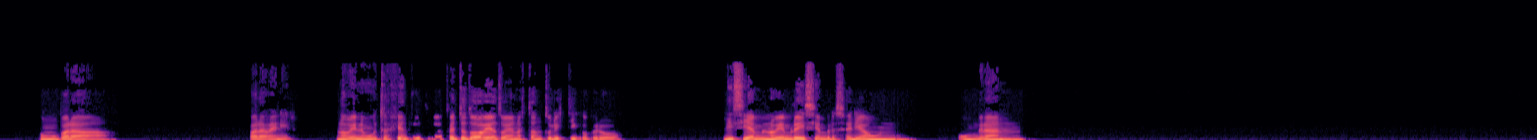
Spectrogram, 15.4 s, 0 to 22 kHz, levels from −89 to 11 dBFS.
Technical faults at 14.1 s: none

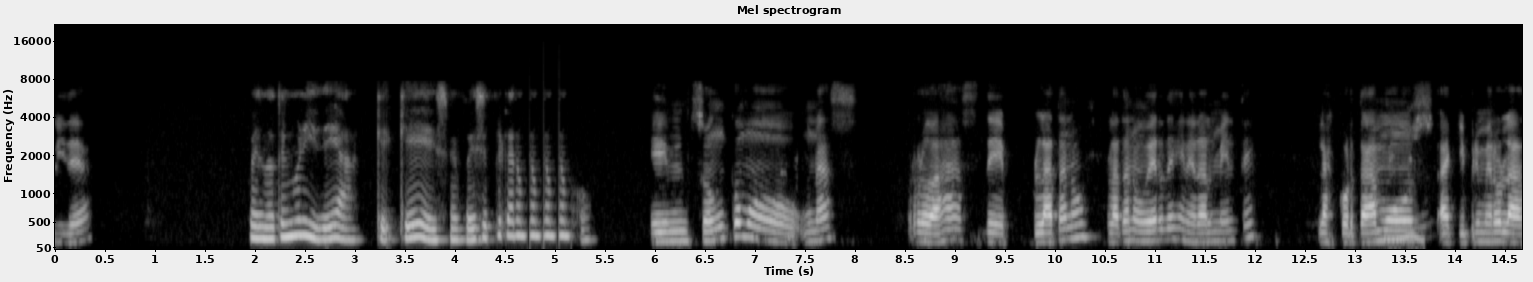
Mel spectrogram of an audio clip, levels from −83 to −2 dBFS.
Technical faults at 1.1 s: none

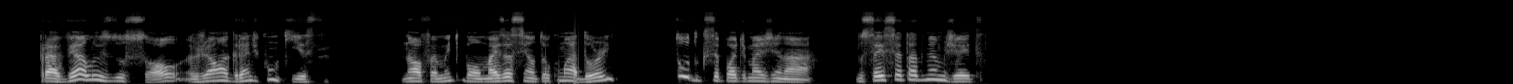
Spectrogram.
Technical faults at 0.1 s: none

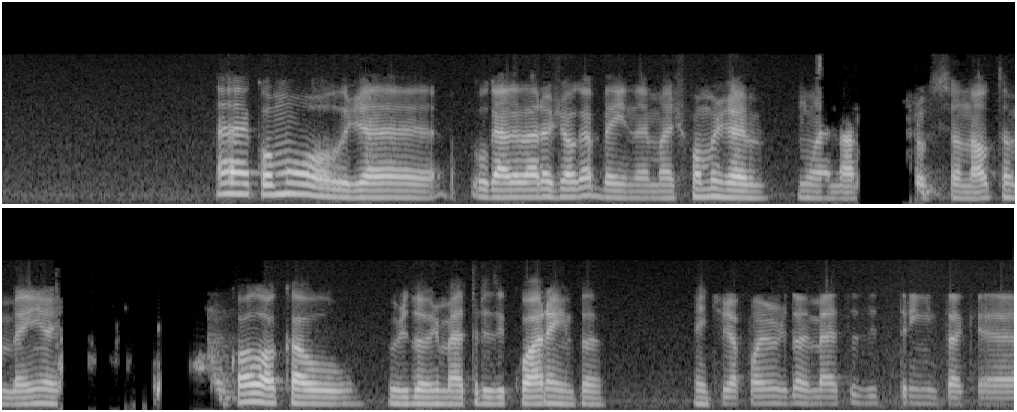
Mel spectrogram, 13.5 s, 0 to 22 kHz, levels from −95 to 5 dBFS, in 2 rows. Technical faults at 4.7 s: none

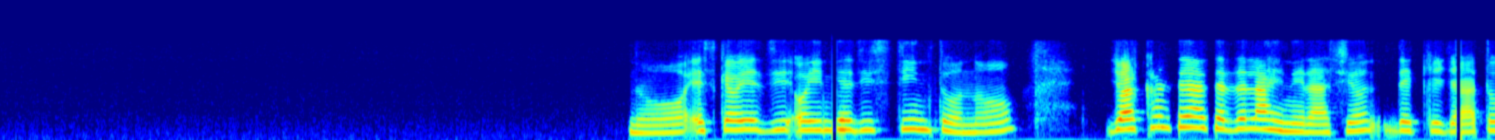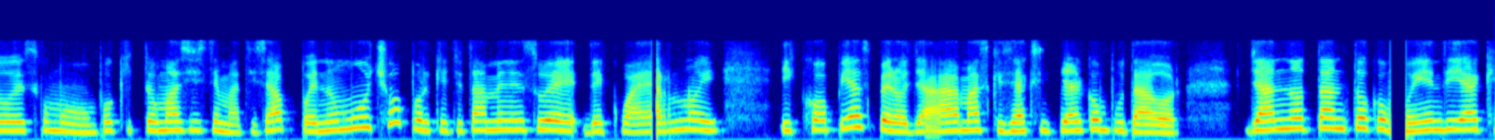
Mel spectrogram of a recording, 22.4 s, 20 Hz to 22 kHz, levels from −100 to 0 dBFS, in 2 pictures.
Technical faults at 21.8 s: packet loss on an ADPCM call

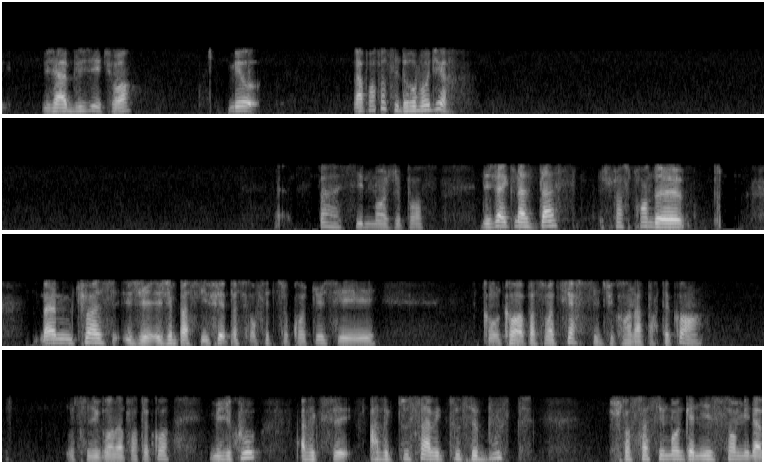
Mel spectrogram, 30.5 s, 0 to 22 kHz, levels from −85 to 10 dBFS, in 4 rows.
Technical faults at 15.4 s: GSM full-rate codec

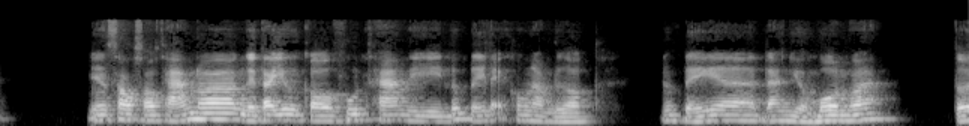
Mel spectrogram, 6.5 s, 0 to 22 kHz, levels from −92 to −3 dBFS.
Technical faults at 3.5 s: none

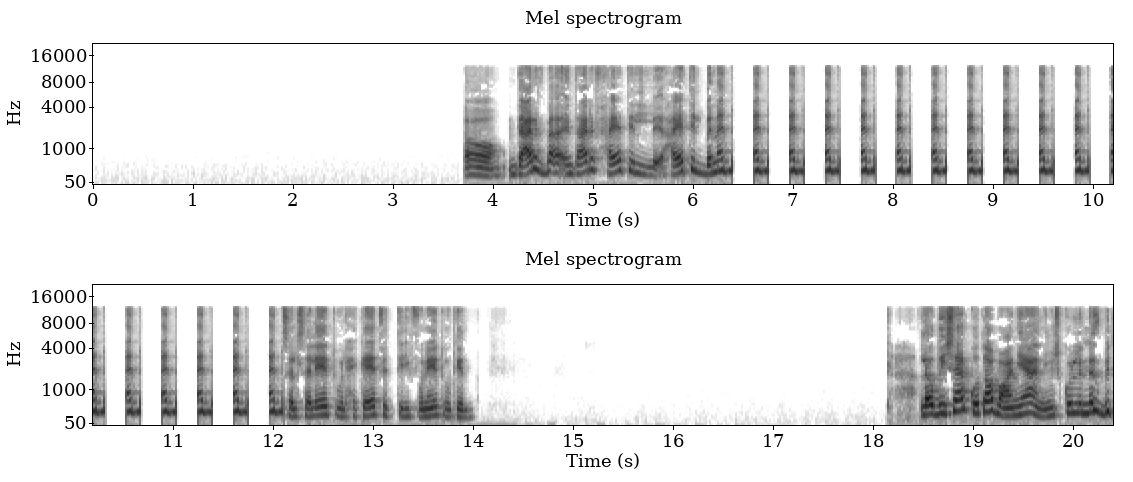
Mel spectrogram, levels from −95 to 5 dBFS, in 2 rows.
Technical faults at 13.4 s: none

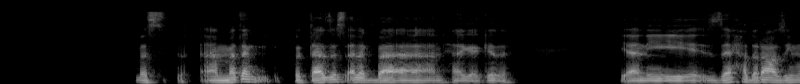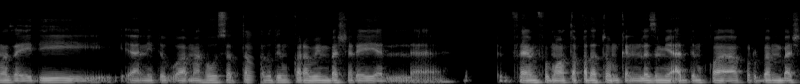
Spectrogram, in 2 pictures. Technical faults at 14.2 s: jitter buffer speed-up

